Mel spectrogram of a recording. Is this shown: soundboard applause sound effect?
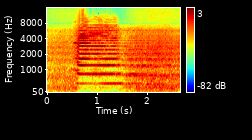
no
